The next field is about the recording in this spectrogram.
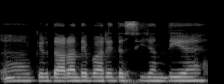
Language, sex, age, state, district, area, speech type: Punjabi, female, 45-60, Punjab, Mohali, urban, spontaneous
